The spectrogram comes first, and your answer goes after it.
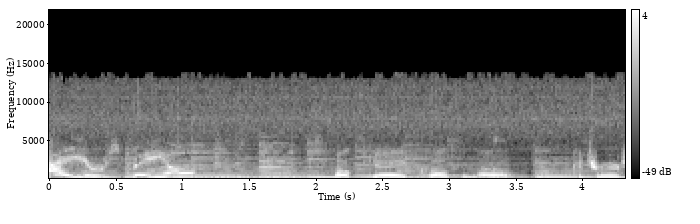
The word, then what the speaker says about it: Cutrer's: That's Cutrer's, lady.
